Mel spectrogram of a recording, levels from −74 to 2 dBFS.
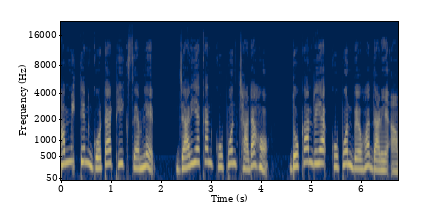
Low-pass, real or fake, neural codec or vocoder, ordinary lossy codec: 19.8 kHz; real; none; Opus, 64 kbps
